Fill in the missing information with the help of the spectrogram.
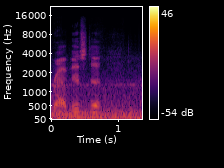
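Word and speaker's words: Rio Vista: represent Cleburne and Grandview, Rye Vista. I say Rye Vista because I was raised down there. Is that the right way to say it?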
